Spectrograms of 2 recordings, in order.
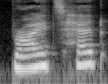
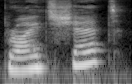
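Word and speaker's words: Brideshead: also want to read I don't know whether you pronounce this Brides head or Brides shed I think it's brid's head Revisited I want to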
